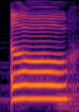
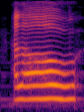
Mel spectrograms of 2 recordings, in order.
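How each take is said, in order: Both takes have the same delivery.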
